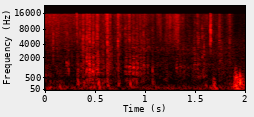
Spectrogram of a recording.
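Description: Hoofbeats of a cantering horse, landing and striding away from a jump, with louder thuds near the end.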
